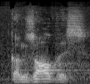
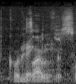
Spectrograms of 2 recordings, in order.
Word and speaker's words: Goncalves: But the way you pronounce the surname is you don't pronounce the V. Goncalves. No, you pronounce it Goncalves.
